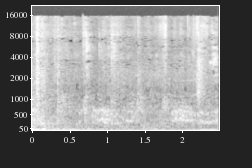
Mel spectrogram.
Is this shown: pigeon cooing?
yes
